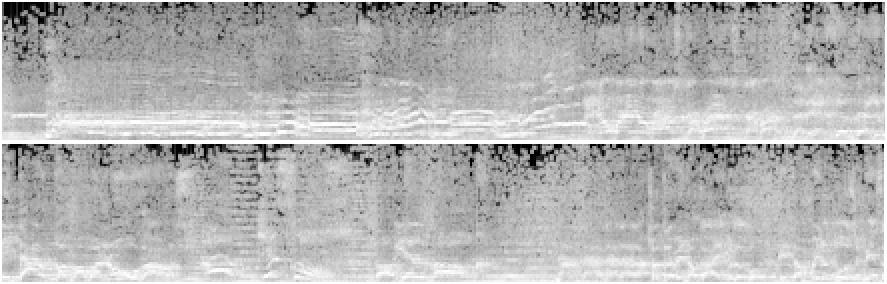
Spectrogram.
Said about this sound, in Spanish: Enseguecidos por la brillante luz y confundidos por el desconcertante momento, tan solo atinan a gritar como boludos.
